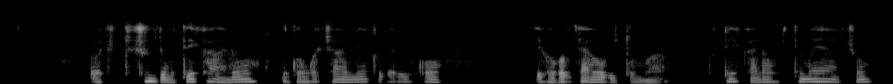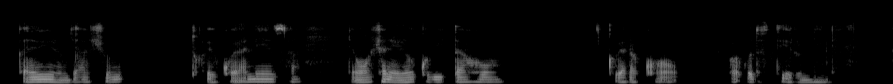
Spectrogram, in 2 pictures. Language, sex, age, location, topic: Kinyarwanda, male, 18-24, Musanze, government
